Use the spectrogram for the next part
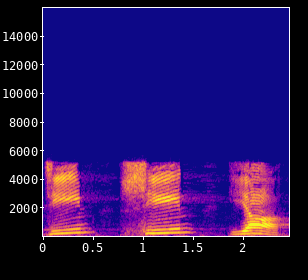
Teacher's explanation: جیم شین یا، ان تین حرفوں کا ایک ہی مخرج ہے اور وہ ہے بیچ زبان بیچ تالو، یعنی زبان کا بیچ اوپر کا جو تالو ہے اس کا درمیان، اس سے جیم شین یا یہ تین حروف ادا ہوتے ہیں.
